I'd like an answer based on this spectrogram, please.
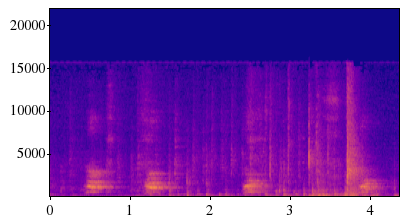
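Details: Pomeranian named Sam, a pet dog, filmed during a cat-trick clap game; four short sharp yips or barks spaced about a second apart, with handling noise and rustling between them.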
